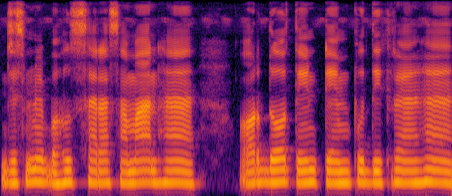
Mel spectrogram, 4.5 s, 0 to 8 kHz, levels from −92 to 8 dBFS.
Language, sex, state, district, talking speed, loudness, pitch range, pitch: Hindi, male, Jharkhand, Palamu, 160 wpm, -15 LUFS, 135-140 Hz, 135 Hz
